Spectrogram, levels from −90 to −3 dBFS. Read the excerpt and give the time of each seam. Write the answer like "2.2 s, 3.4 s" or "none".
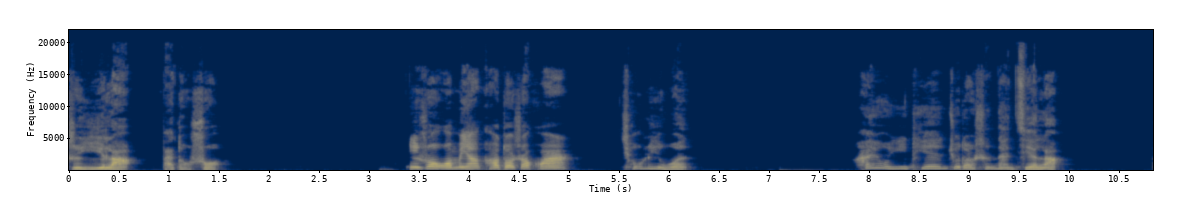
none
